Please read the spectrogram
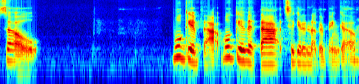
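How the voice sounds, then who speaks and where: The speaker has an American accent and a moderate pace. The recording is very clean, the background silent. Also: woman. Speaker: YouTuber reacting to videos. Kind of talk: reaction commentary. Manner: animated.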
